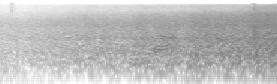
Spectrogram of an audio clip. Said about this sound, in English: As we approached, the sound of melting water rushing off the glacier turned into a roar.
